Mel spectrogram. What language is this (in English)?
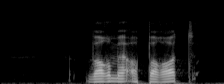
Norwegian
